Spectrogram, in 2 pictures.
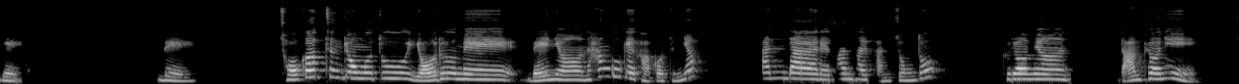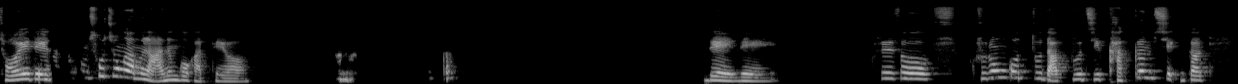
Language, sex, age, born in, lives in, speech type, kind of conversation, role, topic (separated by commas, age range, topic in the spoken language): Korean, female, 45-49, United States, United States, conversation, unstructured, none, 평생 한 도시에서만 사는 것과 여러 도시를 옮겨 다니며 사는 것 중 어떤 삶을 선택하시겠습니까?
